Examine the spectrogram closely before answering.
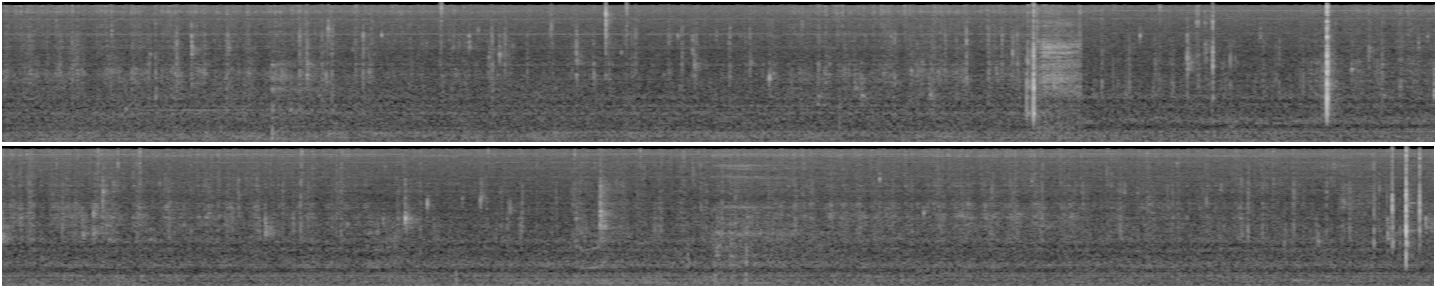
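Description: Faint steady liquid bubbling and hiss from a running HHO (oxyhydrogen) gas setup, broken by a few sharp clicks, the loudest about halfway through and several close together at the end.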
